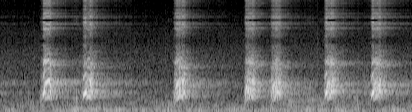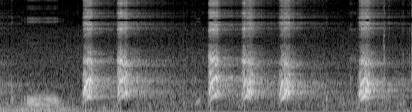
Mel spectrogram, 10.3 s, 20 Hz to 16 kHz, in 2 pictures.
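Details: Finnish Spitz Nella giving steady, loud hunting barks in Inari, Finland, autumn 2010, while hunting waterfowl and game birds; around fifteen sharp barks come in quick pairs and singles with brief gaps.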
